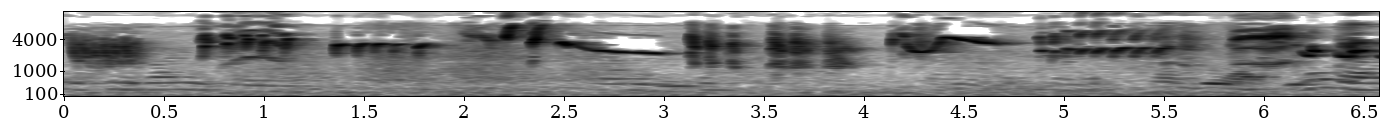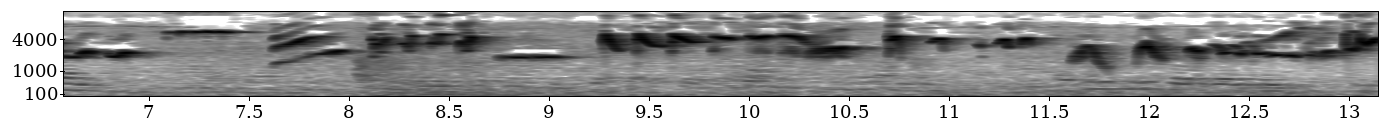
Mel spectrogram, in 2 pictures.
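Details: Dense, continuous singing from a beginner Asian pied starling, packed with harsh chatter, clicks and rising and falling whistled phrases with hardly a pause.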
